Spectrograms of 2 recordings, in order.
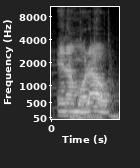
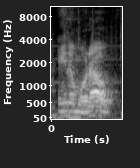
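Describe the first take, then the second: First: The d before the final o is dropped. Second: The d before the final o is dropped.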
